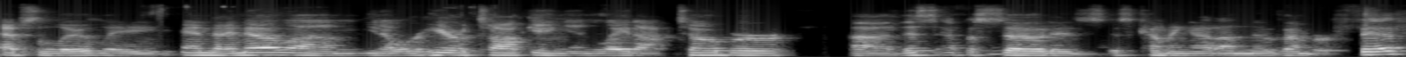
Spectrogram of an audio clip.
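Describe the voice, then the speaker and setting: Moving at a fairly quick pace with hardly any pauses, an ordinary speaking voice shows ordinary pitch variation. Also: man, fairly high pitch for a man. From Ohio. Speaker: podcast host, trade magazine editor. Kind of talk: podcast interview and news roundup.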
